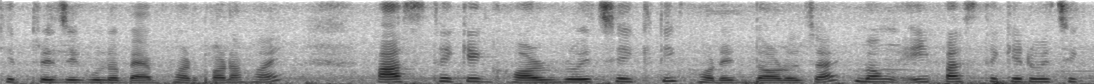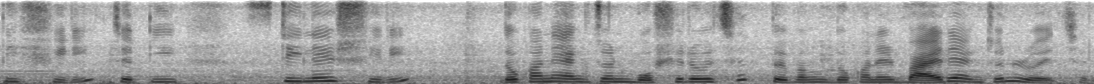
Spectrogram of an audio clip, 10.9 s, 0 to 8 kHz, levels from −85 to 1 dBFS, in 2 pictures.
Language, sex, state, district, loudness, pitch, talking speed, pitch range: Bengali, female, West Bengal, Dakshin Dinajpur, -20 LUFS, 245 Hz, 190 wpm, 215-275 Hz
